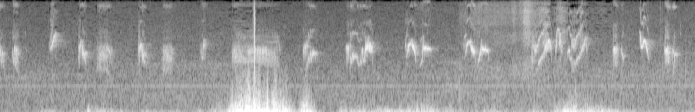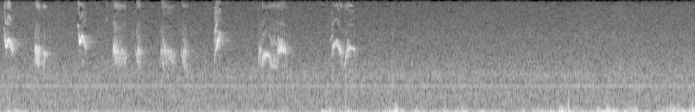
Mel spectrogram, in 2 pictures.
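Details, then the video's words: A singing thrasher delivers a rapid run of short chirped and slurred notes, about four per second, with a loud low thud and some rustling noise early on, then the song stops and only faint background remains. "Thrasher Singing"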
